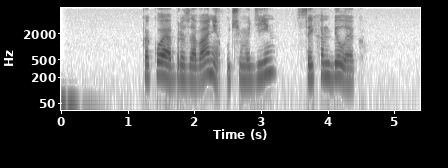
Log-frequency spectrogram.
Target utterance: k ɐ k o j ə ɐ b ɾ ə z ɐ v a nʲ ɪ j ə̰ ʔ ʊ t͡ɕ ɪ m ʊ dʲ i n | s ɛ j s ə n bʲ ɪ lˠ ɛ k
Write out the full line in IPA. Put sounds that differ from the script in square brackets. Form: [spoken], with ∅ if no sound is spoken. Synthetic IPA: k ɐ k o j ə ɐ b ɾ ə z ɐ v a nʲ ɪ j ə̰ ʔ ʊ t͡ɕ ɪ m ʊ dʲ i n | s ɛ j [x] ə n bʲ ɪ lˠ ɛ k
